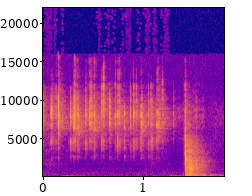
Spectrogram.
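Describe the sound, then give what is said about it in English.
Dice being rolled on a table rattle and clatter briefly, a scatter of light clicks followed by a louder tumble near the end, fairly quiet with no talking. “I rolled the wrong dice.”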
